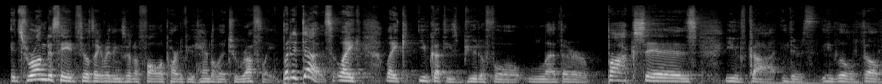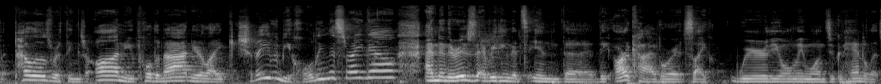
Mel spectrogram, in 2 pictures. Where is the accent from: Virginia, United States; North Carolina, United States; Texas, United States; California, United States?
California, United States; the Bay Area; moved away; I'm from the Bay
